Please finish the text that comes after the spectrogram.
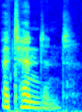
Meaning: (noun) 1. One who attends; one who works with or watches over someone or something 2. A servant or valet
- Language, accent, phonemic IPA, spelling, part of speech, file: English, US, /əˈtɛndənt/, attendant, noun / adjective, En-us-attendant.ogg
